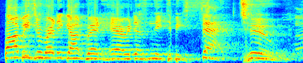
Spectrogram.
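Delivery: a hint of the mother snapping back in a fight; mom. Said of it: "My mom goes".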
